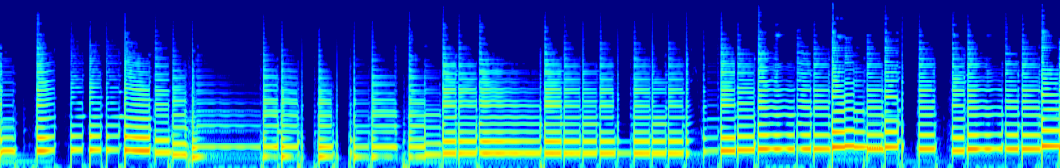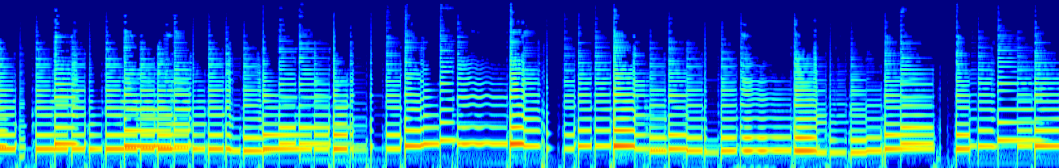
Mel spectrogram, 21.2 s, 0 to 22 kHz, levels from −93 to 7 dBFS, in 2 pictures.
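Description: No technical faults can be heard anywhere in this music. Nothing in the sound points to a problem at any point along the way.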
